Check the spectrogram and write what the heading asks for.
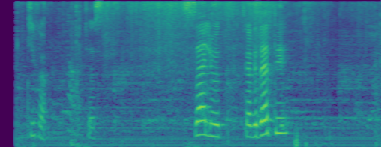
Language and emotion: Russian, positive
